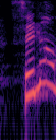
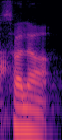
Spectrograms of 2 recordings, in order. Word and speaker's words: Salâ: mı Hep tereddütte kalıyor Sala Sala Sala Arapça'da sa harfi kalın harf peki sela dediğimiz zaman yanlış mı demiş oluyoruz sela Sala Kelimeyi yanlış telaffuz ediyorsunuz Sala Tabii Sala Sala Arapçada sat sin Peltek 3 tane s var Hı hı e oradaki kalın olan sat harfi Sala sa Peki salada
